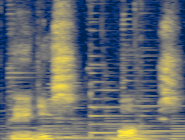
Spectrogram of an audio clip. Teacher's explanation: a sílaba tônica de tênis é o tem e na palavra bônus é o bom bônus por isso a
